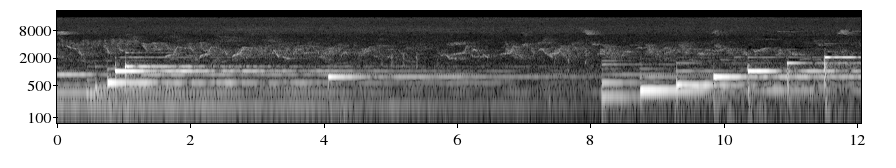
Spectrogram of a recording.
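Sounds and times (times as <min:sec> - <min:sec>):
bell-like relaxation music: 0:00.0 - 0:12.0
birds chirping: 0:00.0 - 0:12.0.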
